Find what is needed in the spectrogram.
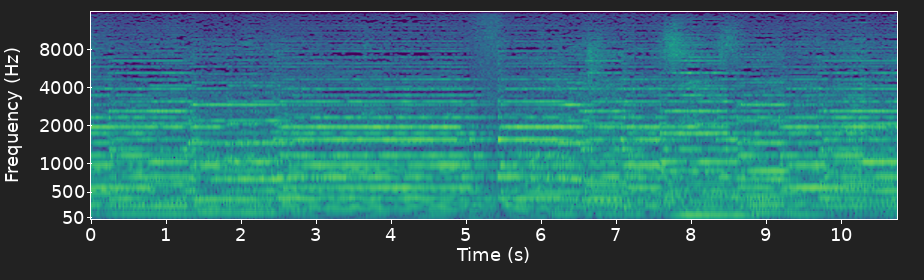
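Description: Church organ playing a hymn in sustained chords that change every second or so, with a short break between phrases about five seconds in.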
